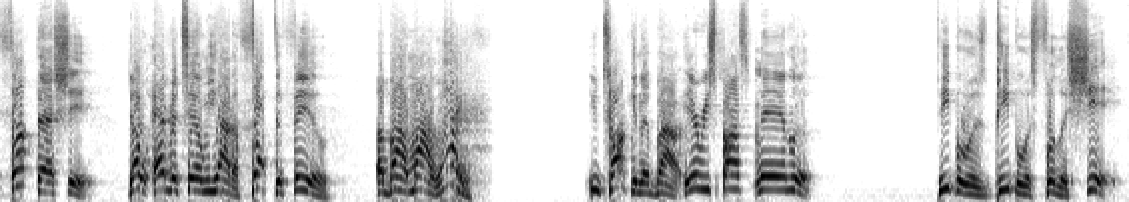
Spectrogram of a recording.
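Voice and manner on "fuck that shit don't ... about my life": put-on angry, heated tone, held in. Retelling what was said back to someone: retelling own yell. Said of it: "Talking about don't yell at you".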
